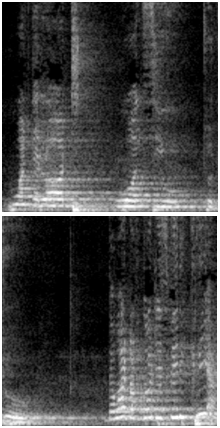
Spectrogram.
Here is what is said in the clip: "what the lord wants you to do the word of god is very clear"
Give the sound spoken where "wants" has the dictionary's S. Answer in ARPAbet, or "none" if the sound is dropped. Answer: S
